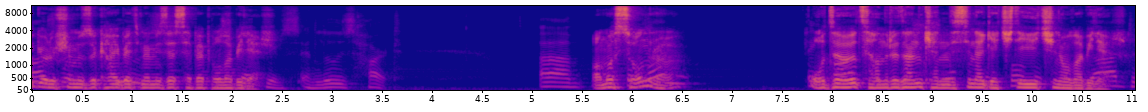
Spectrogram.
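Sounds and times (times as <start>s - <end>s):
man's voice: 0.0s - 3.6s, 5.6s - 6.6s, 7.8s - 11.0s.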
